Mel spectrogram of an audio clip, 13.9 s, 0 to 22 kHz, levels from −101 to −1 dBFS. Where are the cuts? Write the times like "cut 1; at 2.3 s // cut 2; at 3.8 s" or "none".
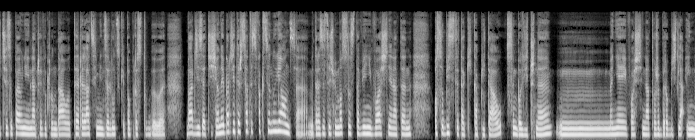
none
